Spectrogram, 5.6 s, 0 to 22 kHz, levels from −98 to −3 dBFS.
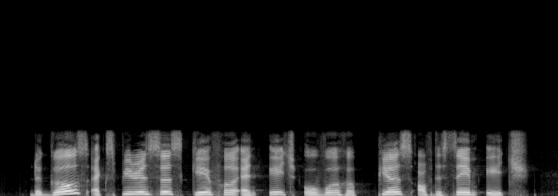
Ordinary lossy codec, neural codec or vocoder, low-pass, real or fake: none; vocoder, 44.1 kHz, 128 mel bands every 512 samples, BigVGAN v2; 7.2 kHz; fake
